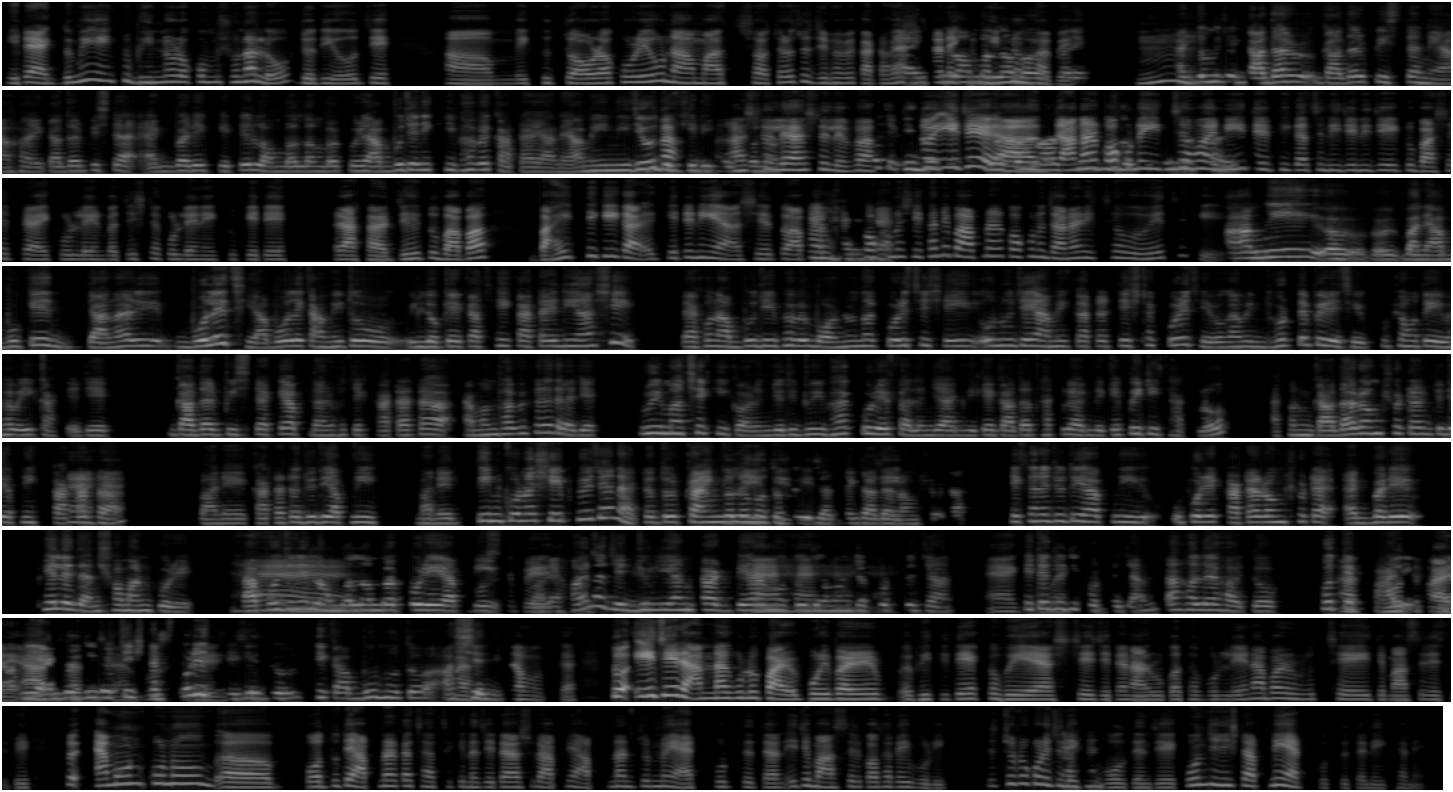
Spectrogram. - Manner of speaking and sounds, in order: in English: "triangle"; in English: "julienne cut"
- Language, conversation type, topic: Bengali, podcast, পারিবারিক কোনো রান্নার রেসিপি ভাগ করে নেবেন?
